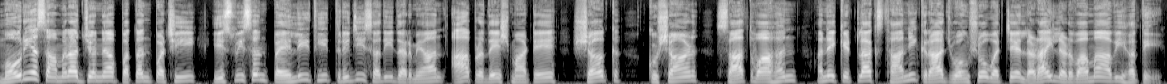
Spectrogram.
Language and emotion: Gujarati, neutral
